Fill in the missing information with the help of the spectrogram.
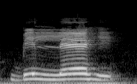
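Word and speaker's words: بالله: So when we say a'udhu billahi, so that lam is a soft lam. So we're going to say billahi.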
